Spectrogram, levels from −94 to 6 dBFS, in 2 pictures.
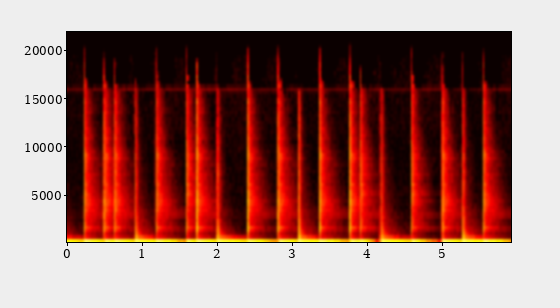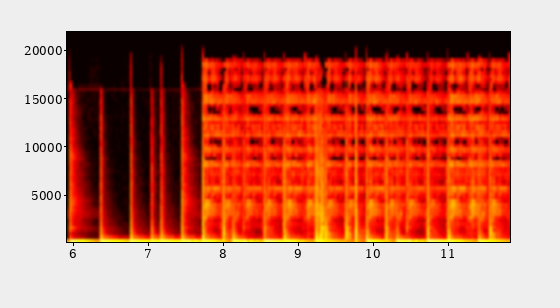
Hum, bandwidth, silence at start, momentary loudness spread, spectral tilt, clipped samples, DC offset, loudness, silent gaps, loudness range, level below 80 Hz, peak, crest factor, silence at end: none; 19.5 kHz; 0 s; 5 LU; -6 dB/octave; under 0.1%; under 0.1%; -15 LUFS; none; 1 LU; -14 dBFS; 0 dBFS; 12 dB; 0 s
